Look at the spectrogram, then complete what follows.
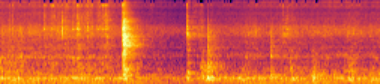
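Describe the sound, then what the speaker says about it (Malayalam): Onions sautéing in a pan with chili and turmeric, a steady low sizzle broken by a loud utensil clank on the pan and a few lighter scrapes and taps of stirring. "അതിൽ ഞാൻ ഈ മുളകും മഞ്ഞളും ചേർക്കുകയാണ്. എന്നിട്ട് അതും നന്നായിട്ട് വഴറ്റണം."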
